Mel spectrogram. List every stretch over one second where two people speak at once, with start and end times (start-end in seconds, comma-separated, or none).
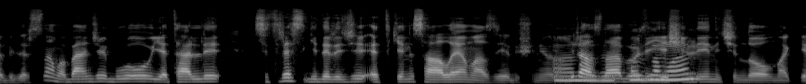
5.5-7.0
